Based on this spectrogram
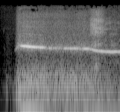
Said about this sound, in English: Ish, I failed to whistle. Let me try again.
